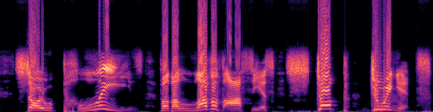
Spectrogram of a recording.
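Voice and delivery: angry, fed-up, exasperated, slow, deliberate delivery. Ranting about people comparing two separate franchises, angry. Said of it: "I've ever got this angry".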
